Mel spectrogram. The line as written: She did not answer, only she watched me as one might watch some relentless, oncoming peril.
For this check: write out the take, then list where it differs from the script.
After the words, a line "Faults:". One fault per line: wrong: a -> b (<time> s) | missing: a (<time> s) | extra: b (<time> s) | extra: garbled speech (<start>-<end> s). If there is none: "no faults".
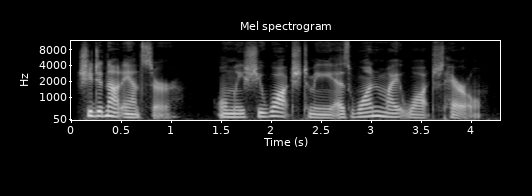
She did not answer, only she watched me as one might watch peril.
Faults:
missing: some relentless oncoming (3.7 s)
